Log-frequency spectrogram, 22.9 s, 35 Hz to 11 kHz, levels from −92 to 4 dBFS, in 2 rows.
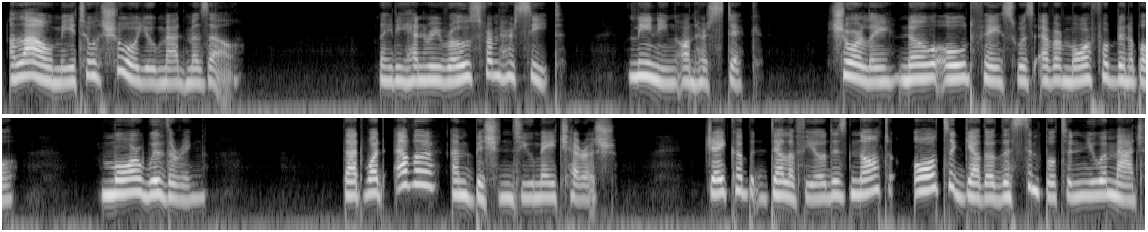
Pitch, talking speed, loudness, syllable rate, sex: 210 Hz, 100 wpm, -19 LUFS, 4.5 syllables/s, female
